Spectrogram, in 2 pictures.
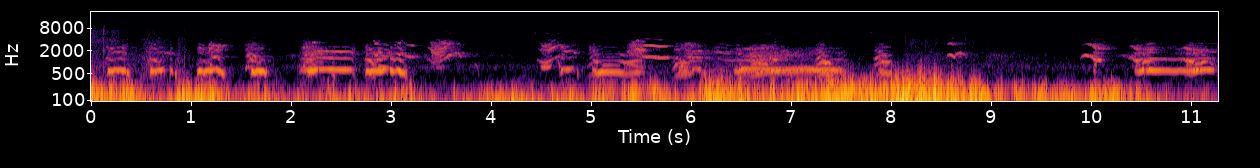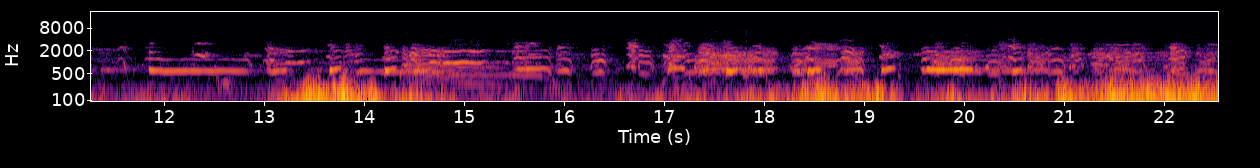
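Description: A pack of beagles baying and yipping, many dogs' voices overlapping continuously.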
